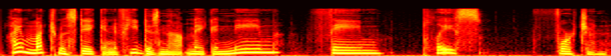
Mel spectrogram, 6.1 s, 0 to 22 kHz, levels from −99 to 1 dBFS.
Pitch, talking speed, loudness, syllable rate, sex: 195 Hz, 135 wpm, -17 LUFS, 4.1 syllables/s, female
